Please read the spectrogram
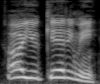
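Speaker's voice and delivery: normal talking voice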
